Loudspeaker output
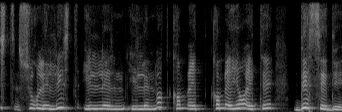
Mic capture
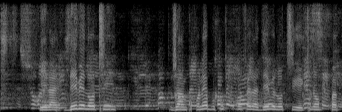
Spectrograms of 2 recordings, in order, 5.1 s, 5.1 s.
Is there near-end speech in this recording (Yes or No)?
Yes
